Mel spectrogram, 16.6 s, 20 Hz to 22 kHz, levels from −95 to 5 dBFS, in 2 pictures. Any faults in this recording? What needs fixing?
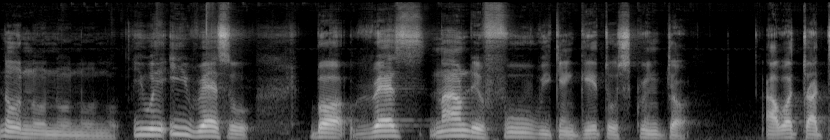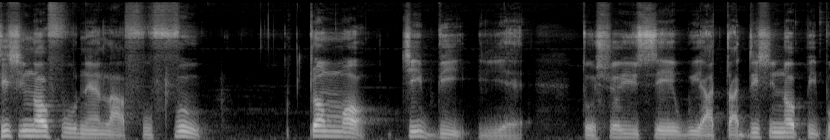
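Nothing here needs fixing, since no faults turn up anywhere in the recording.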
